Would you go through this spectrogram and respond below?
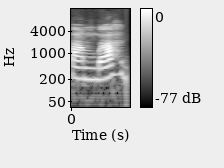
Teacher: bunyi teh merupakan bunyi tak bersuara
